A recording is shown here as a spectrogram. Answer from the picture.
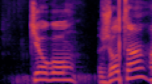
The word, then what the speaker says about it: Diogo Jota: Diogo Jota, habe ich ihn richtig ausgesprochen? Perfekt. Ja? Du bist Portugiese.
